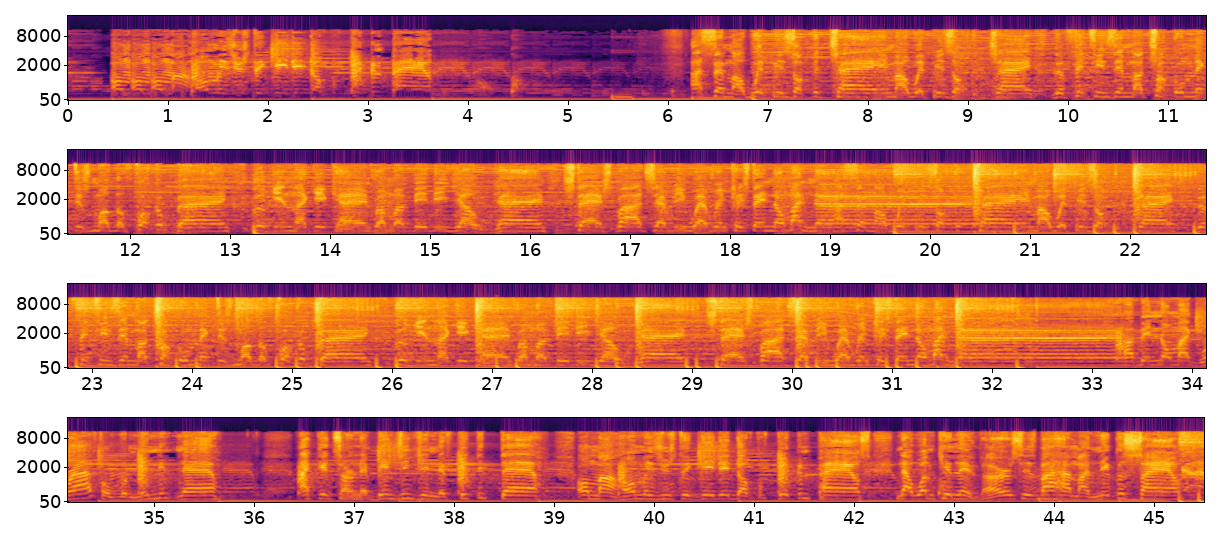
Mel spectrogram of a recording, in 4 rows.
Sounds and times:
Music: 0.0 - 45.5.

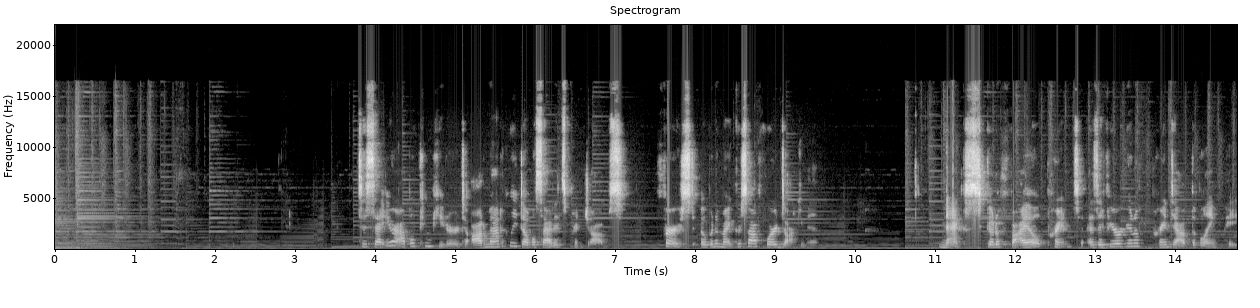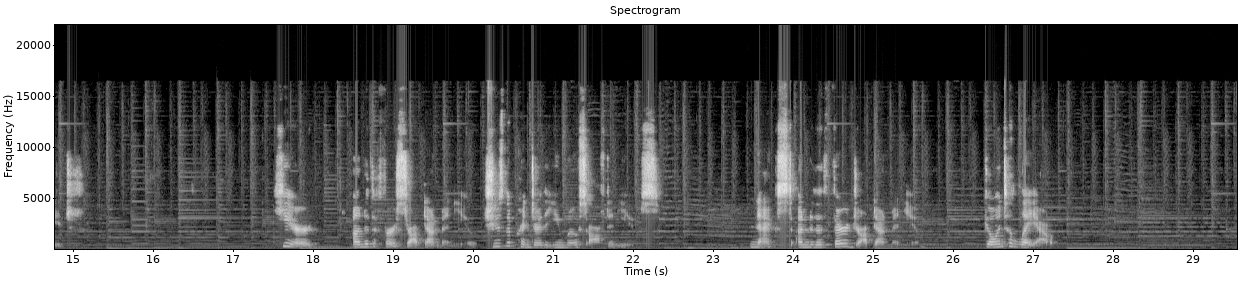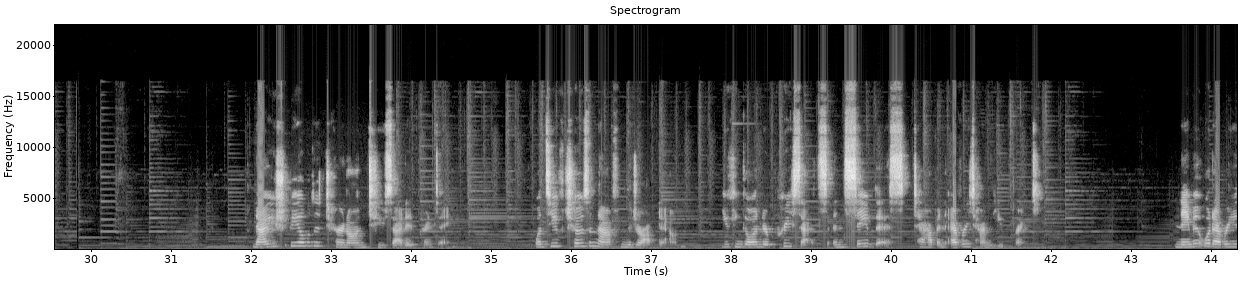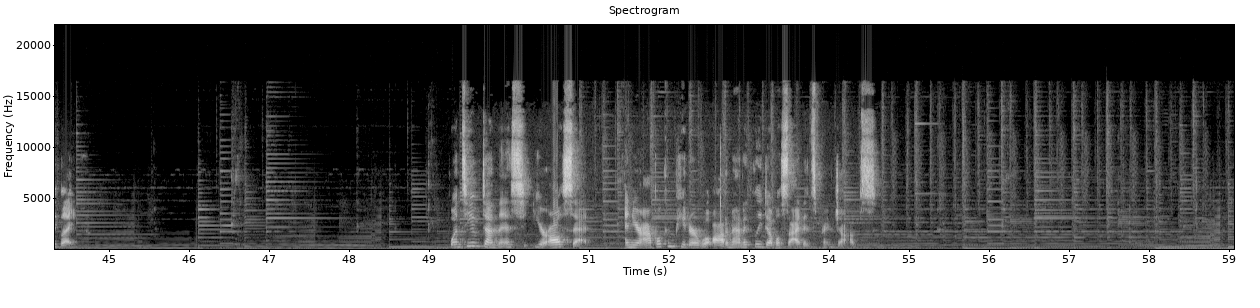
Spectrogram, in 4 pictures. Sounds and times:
Music: 0.0 - 59.0
Speech: 3.8 - 9.5, 11.0 - 15.1, 17.6 - 22.3, 23.5 - 25.6, 26.4 - 27.3, 32.0 - 34.6, 35.6 - 41.9, 43.6 - 44.6, 49.3 - 54.6.

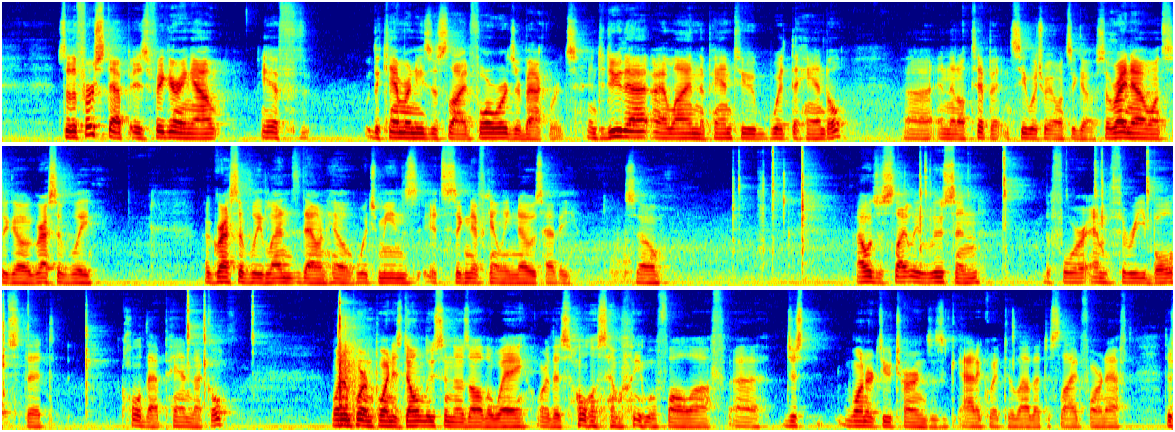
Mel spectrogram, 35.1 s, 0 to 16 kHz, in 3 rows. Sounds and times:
Speech: 0.6 - 12.7, 13.8 - 18.4, 20.2 - 21.6, 22.2 - 24.0, 24.6 - 25.8, 26.7 - 35.1.

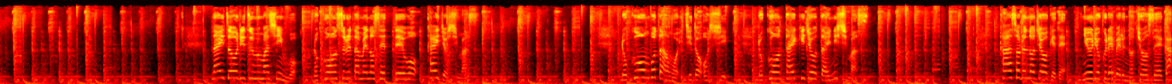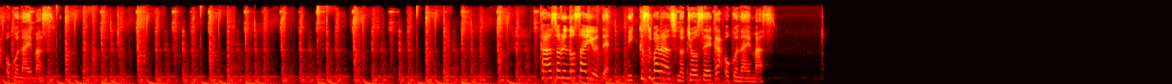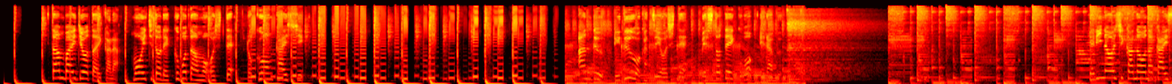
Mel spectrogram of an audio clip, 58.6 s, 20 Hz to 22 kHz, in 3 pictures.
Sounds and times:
Music: 0.0 - 31.9, 39.2 - 58.6
Speech: 3.5 - 8.0, 10.3 - 14.5, 16.6 - 20.4, 28.6 - 32.5, 39.9 - 44.2, 48.6 - 52.2, 57.2 - 58.6.

